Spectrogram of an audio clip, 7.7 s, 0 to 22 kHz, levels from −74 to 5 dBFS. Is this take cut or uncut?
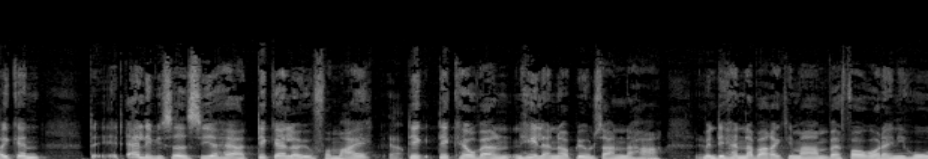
uncut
